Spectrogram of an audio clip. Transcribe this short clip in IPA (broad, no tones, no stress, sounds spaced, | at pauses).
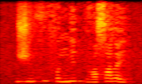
ʒ e xʷ ɘ f ɐ ŋ e bʱ ɘ sˤ e l e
